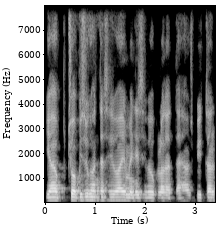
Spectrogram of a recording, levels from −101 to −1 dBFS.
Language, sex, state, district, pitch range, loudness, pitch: Hindi, male, Bihar, Lakhisarai, 110-120 Hz, -17 LUFS, 115 Hz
